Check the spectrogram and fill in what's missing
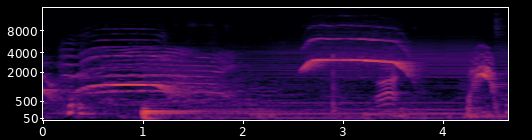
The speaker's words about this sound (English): That's a good whistle. Hey, good whistle.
